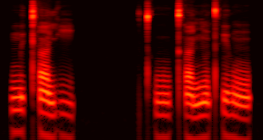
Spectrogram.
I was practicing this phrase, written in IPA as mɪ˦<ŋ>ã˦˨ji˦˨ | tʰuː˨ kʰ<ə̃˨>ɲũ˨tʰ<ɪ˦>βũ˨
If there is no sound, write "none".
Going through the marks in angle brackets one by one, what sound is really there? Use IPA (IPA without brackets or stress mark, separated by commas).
kʰ, ã˨, ɪ˦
